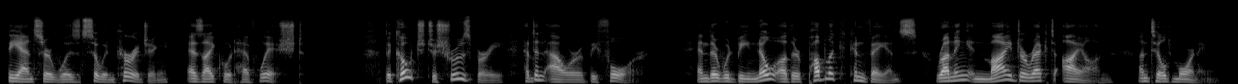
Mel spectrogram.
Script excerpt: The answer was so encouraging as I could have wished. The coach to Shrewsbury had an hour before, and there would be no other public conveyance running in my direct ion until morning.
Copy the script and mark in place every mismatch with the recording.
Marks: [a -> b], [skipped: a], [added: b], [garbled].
The answer was so encouraging as I could have wished. The coach to Shrewsbury had an hour before, and there would be no other public conveyance running in my direct ion until morning.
